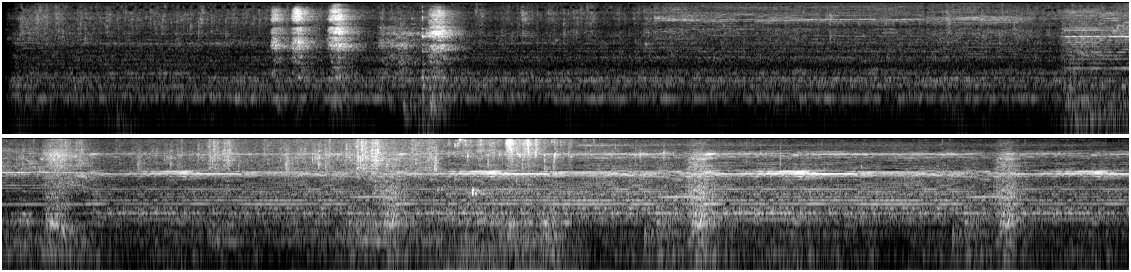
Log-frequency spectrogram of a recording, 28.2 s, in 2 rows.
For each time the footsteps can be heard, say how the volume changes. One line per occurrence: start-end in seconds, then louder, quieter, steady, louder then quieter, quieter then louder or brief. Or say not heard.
not heard.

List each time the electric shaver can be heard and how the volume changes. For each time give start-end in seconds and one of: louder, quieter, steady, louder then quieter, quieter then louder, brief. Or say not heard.
8.1-28.1 louder.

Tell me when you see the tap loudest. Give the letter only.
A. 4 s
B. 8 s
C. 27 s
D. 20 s
D.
